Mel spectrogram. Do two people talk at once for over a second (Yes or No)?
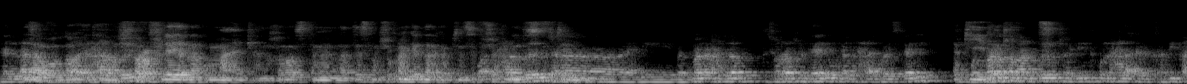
Yes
